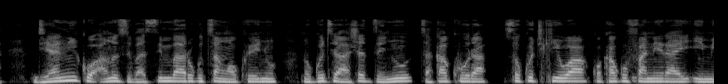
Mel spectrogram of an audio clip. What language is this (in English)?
Shona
